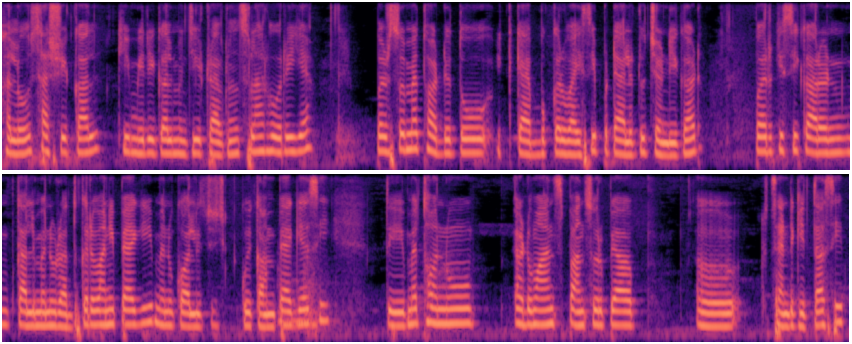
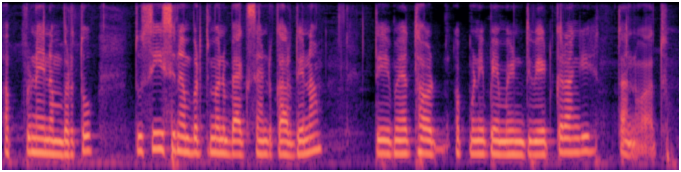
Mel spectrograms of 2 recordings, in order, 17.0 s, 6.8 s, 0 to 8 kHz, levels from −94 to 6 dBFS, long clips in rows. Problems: none marked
